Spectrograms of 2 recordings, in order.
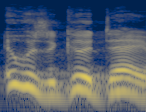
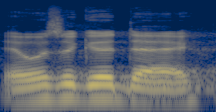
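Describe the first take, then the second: First: It sounds bright and enthusiastic. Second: It sounds hesitant and unconvinced. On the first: The day was great. "which means it was a great day" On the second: The day was only average. "which means it wasn't a good day"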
